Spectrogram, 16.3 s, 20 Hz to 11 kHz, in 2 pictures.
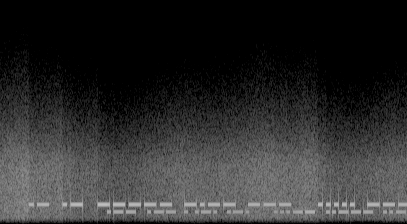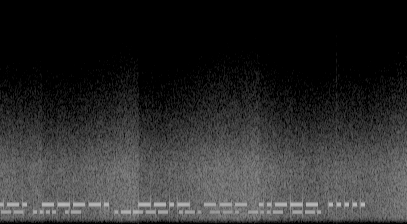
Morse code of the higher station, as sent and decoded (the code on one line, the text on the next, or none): .- .- ----- -.-- --- / ..... ----. ----. / --.- --- ..--- .....
AA0YO 599 QO25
